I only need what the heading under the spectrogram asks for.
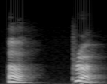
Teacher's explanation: في البداية نقول أي ثم بر. لا ننطق حرف I بل ننطق the schwa sound، أي صوت schwa. صوت schwa هو حين نقول أ بر.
